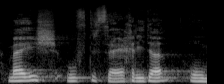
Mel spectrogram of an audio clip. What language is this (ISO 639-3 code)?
gsw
